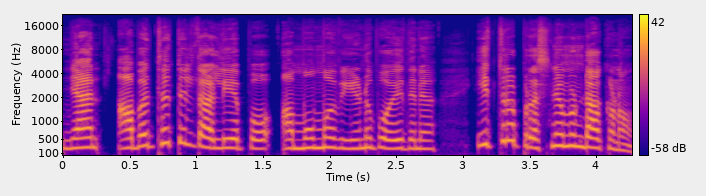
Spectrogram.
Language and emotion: Malayalam, angry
